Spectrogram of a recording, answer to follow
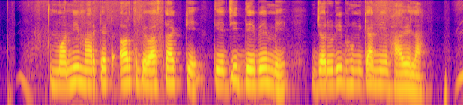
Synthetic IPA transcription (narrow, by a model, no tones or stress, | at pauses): mɔnimaɾkeʈʌɾt̪ʰbjəwɔst̪ʰaket̪ed͡ʒid̪ebemẽ | d͡ʒəɾuɾibʱumikanebʱawela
